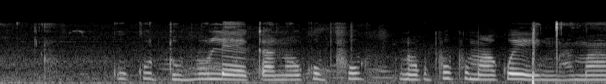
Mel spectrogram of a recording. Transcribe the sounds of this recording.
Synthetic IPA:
ukʼud̥ʱuɓulɛkʼa | nokʼupʰupʰumakʼweŋ͡ǀʱamaː

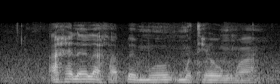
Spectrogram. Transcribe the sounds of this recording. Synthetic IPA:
a̰χɛlɛlaχapʼɛmomʊtʰeoŋ̩wa

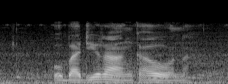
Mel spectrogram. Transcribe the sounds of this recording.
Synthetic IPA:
ʊbadiraŋ̩kʼaɔːna

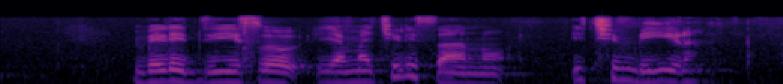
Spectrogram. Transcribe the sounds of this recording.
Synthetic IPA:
ɱvɛɺed͡zisɔjamat͡ʃʰiɺisanɔ | it͡ʃʰimbiːɺa

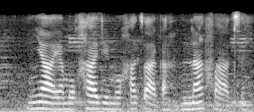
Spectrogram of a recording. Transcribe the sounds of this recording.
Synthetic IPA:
ɲ̩ɲajamʊq͡χʰadimʊk͡xʰat͡sʼakʼan̩nafaːt͡sʰɪ

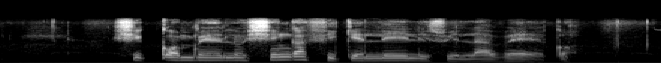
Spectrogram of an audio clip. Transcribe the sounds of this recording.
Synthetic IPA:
ʃikɔmbɛlɔʃiŋɡafikɛleliʂilaβɛːkɔ

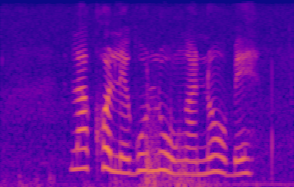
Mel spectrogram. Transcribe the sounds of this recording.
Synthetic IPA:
lakʰɔlek̬uluŋanɔːɓɛ

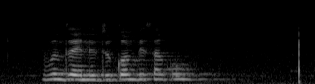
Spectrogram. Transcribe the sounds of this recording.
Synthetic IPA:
βund͡zenib͡ʐikombisaku

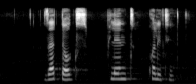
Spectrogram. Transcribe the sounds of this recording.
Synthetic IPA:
zadɔks | pʰʼlɛntʼ | kʰwalitʰi

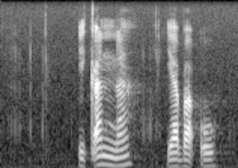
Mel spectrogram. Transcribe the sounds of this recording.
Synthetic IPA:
ikʼan̩najabaʔʊ

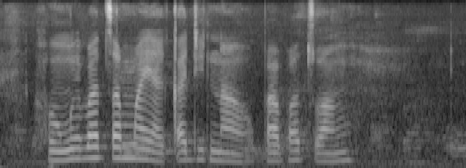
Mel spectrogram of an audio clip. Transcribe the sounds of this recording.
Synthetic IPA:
hʊŋwɛbat͡sʼamajakʼadinaɔbabat͡sʼwaːŋ̩

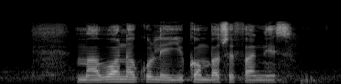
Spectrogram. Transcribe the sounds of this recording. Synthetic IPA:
maβɔnakulɛjikɔmbaʂifaniːsḁ

